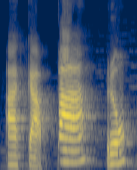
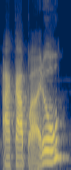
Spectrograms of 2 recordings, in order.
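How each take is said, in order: First: The stress is on the second-to-last syllable. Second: The stress is on the last syllable.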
